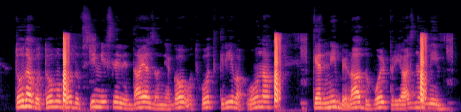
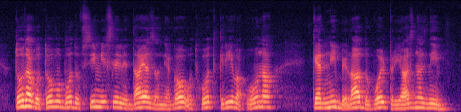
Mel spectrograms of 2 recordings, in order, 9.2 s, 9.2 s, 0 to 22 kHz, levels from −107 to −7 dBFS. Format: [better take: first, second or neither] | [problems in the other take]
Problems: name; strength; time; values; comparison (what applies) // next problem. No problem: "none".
second | noise reduction (classical method log-MMSE)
